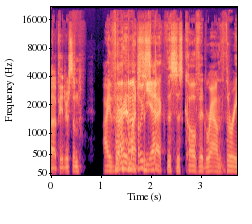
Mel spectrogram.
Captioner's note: laughing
